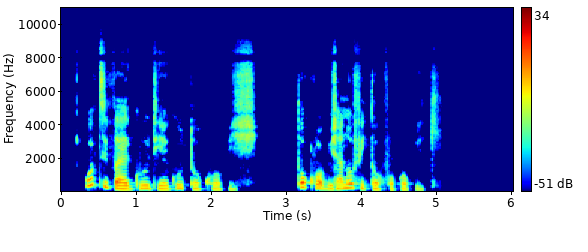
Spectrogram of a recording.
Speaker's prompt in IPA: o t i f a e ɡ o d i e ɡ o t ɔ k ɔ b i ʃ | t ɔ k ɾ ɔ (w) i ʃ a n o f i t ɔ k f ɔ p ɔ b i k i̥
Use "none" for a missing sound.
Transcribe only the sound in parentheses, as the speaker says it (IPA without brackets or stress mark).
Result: b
